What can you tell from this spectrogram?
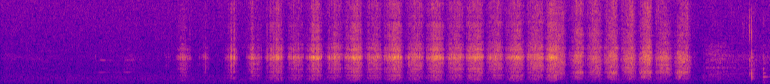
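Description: Bahco Laplander folding saw cutting an angle into the end of a thin wooden stick with quick back-and-forth strokes, starting about a second and a half in and stopping about a second before the end, followed by a single light click.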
